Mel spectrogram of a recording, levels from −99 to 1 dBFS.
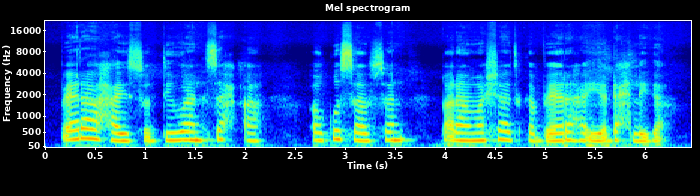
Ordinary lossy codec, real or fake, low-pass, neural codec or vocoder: none; real; none; none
